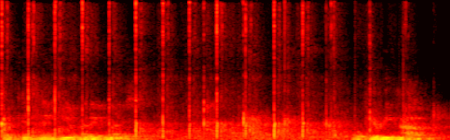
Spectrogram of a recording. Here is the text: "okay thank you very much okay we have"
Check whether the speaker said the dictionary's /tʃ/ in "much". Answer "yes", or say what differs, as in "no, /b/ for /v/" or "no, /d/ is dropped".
no, /s/ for /tʃ/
